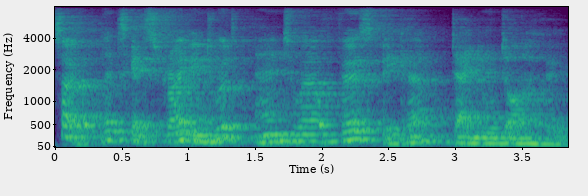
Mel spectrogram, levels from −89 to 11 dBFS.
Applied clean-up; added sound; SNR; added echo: neural separator model SepFormer DNS4.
